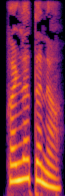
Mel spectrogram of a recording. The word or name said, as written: ಕುಲ್ಲತನ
